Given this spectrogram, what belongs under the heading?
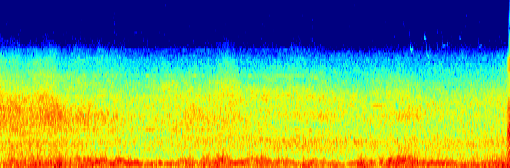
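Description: A fixed-wing aircraft arriving at Newcastle airport on a flight from Lanzarote, its engine roar a steady broadband rumble that holds loud and continuous throughout.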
